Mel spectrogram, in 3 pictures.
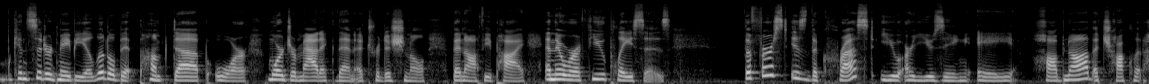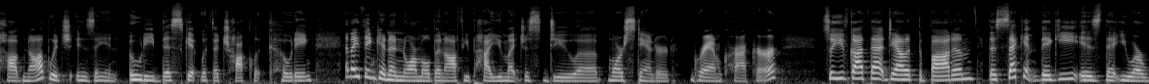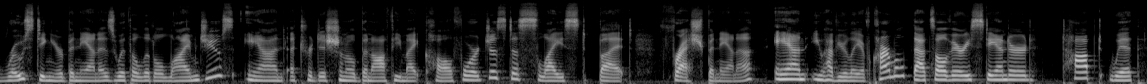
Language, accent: English, American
